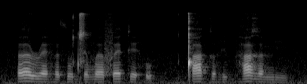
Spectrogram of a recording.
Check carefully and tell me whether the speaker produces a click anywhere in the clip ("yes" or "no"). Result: yes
